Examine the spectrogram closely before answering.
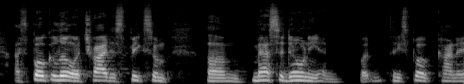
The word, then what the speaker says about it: Macedonian: I tried to speak some Macedonian, but they spoke kind of English, didn't they? I don't even remember. actually, it's a hard C. It's Macedonian. Yeah, whatever it is.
